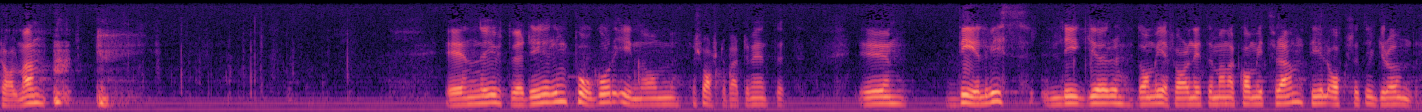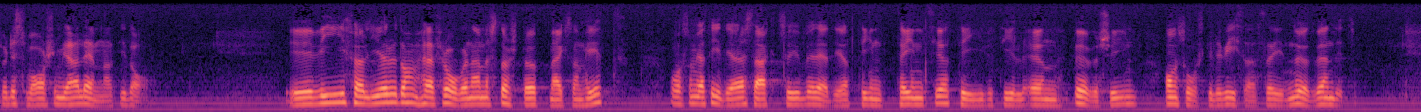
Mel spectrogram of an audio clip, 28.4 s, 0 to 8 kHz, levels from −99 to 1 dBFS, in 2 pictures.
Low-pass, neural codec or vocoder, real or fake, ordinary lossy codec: 7.2 kHz; none; real; none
